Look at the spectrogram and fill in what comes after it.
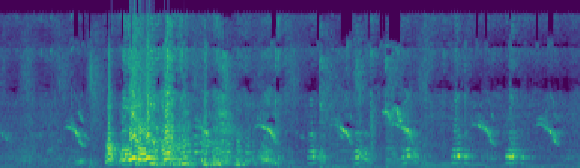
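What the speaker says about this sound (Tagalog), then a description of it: "Ang daming manok." Poultry on a backyard free-range farm makes loud, close, repeated gobbling calls mixed with clucks, a rapid warbling burst followed by several shorter rising calls.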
